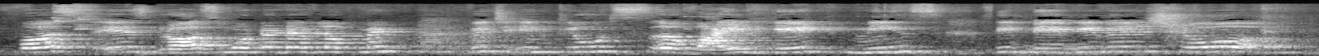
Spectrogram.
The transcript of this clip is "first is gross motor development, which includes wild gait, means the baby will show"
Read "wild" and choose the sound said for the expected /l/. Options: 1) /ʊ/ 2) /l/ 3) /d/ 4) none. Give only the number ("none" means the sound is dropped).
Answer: 4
